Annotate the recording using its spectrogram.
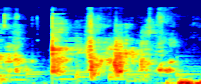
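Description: Steel ladle stirring thick vegetable gravy in an aluminium pressure cooker, knocking and scraping against the pot in a run of short clinks. A low thump near the end is the loudest moment.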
